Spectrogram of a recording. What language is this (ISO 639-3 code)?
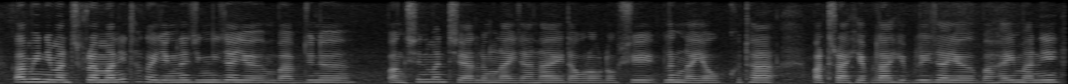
brx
